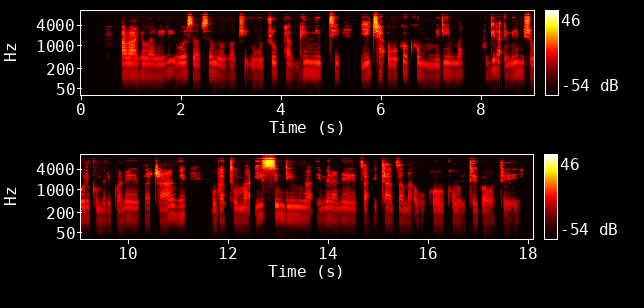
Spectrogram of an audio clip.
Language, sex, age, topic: Rundi, male, 18-24, agriculture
